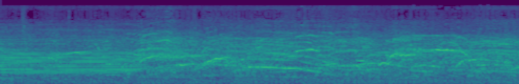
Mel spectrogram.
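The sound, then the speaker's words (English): A dense outdoor crowd facing off with police near the corner of Hastings and Main roars and shouts continuously, many overlapping voices yelling with a steady, agitated din and no clear pauses. “A large crowd faced off with police before punches were thrown and projectiles aimed at officers.”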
